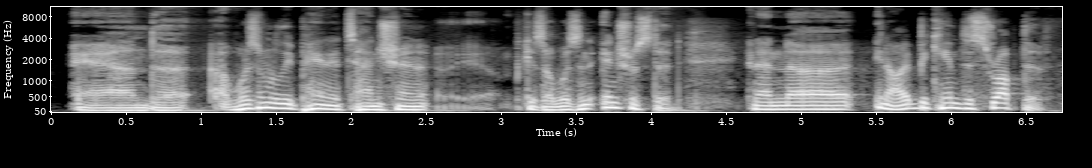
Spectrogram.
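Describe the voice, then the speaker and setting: At a moderate pace, a man with a medium-pitched, somewhat breathy voice and a dark, mellow tone makes very wide pitch swings. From US (immigrated from Lithuania at six). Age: middle-aged. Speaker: entrepreneur. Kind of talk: interview.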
